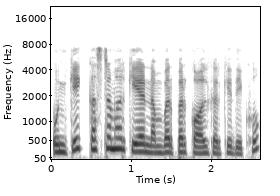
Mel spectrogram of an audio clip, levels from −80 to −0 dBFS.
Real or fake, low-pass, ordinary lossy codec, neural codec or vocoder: real; 7.2 kHz; none; none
